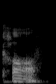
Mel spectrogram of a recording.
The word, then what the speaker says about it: Qoph: the section called cough you've wondered how that's pronounced cough QoP h cough is the hebrew letter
